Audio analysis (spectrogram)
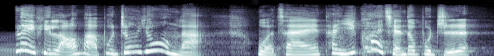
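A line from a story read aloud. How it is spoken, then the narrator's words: Laughing loudly. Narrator (Chinese): 大声地笑了起来 说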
